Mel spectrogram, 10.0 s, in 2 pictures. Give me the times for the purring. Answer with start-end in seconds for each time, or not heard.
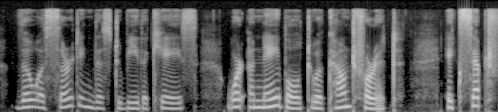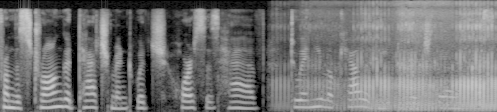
7.7-9.9.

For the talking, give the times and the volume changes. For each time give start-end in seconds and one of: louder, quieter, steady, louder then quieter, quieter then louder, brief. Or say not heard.
0.1-9.7 louder then quieter.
